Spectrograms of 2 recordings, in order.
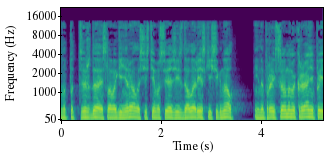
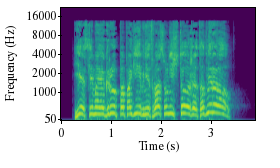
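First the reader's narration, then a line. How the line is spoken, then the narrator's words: Spluttering furious yell. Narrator (Russian): Брызгая слюной, заорал безопасник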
